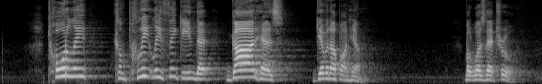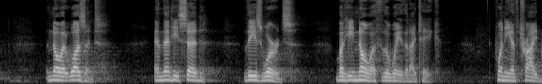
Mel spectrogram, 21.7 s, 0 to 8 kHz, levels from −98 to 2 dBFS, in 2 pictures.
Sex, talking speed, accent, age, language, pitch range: male, 95 wpm, American, 50-69, English, 125-155 Hz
